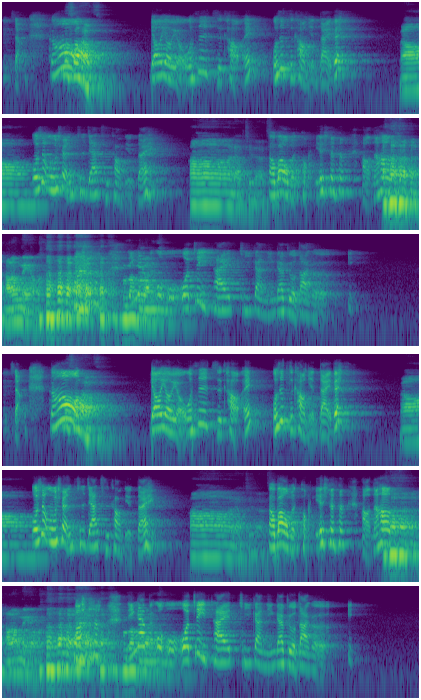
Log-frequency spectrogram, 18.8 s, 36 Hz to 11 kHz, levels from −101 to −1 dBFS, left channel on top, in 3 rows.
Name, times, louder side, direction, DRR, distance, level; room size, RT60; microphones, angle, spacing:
voice 1, 0.2-1.2 2.2-3.7 4.1-5.2 6.7-8.6 10.2-12.1 13.6-17.4, right 6 dB, 45° right, 11 dB, 0.3 m, -30 dB
voice 2, 0.9-1.3 6.0-6.7 9.1-10.2 12.0-14.8, left 3 dB, 85° left, 2 dB, 0.6 m, -28 dB
11.0 x 7.4 x 2.4 m, 1.0 s
head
